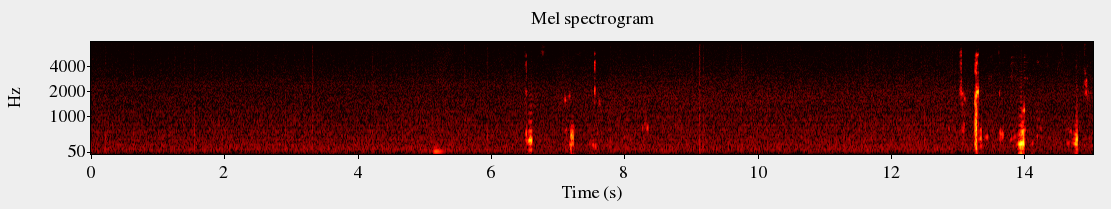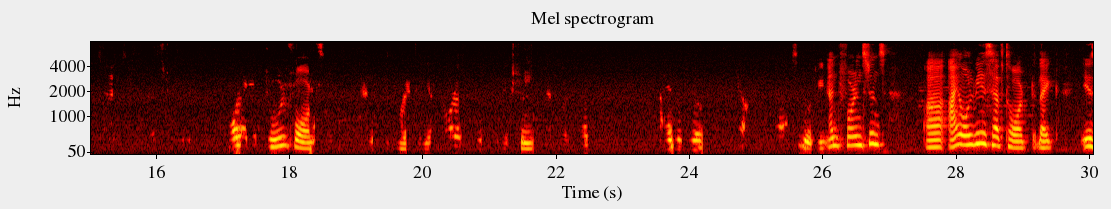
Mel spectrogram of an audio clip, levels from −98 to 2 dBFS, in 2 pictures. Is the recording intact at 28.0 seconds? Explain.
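Yes, the speech at 28.0 seconds is intact, with no fault at that moment.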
